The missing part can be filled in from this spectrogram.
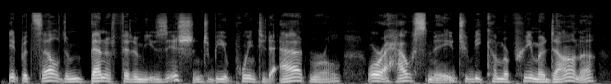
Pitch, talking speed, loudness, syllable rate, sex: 130 Hz, 175 wpm, -17 LUFS, 5.9 syllables/s, female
